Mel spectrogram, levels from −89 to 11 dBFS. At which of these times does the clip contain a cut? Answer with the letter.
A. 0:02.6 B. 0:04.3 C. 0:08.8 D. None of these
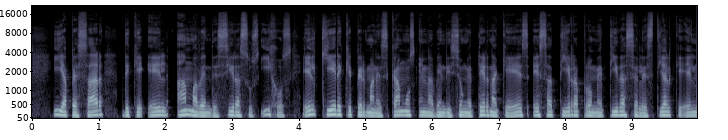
D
